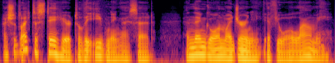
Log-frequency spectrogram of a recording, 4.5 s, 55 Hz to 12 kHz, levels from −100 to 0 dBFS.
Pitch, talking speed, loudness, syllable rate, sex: 90 Hz, 295 wpm, -20 LUFS, 6.8 syllables/s, male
